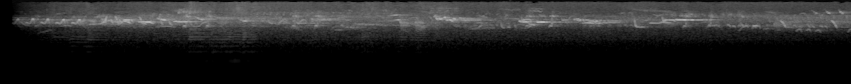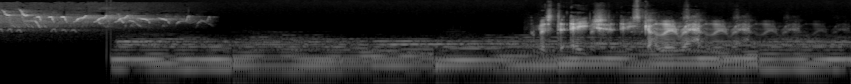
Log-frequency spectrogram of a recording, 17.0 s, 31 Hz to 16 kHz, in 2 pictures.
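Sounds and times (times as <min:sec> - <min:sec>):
small birds chirping: 0:00.2 - 0:10.6.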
